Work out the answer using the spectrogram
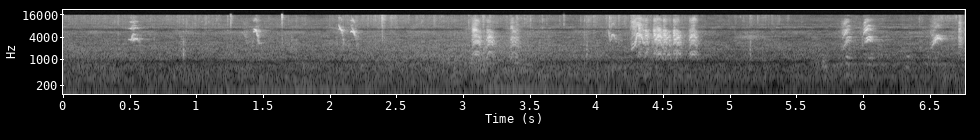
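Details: House sparrow at a home feeder in the morning, calling others to food; sparse chirps build into a brief dense flurry midway, with soft fluttering and a low hum beneath.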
